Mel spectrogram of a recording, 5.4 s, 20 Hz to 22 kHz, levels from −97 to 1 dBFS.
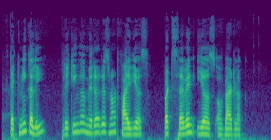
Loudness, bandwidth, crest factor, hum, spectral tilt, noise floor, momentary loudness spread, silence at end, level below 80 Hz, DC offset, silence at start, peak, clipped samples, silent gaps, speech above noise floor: -21 LUFS; 14 kHz; 20 dB; none; -7 dB/octave; -48 dBFS; 11 LU; 0.5 s; -44 dBFS; under 0.1%; 0.15 s; -2 dBFS; under 0.1%; none; 29 dB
